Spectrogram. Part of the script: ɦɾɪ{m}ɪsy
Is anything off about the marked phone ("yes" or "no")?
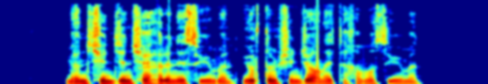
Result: yes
